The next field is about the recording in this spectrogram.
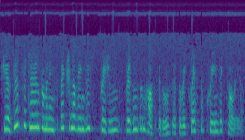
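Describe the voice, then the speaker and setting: A woman's voice: high voice, fast talker. A woman narrating a 1940s radio drama in a dramatic scripted style. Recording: muffled old radio recording, phone-like band.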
